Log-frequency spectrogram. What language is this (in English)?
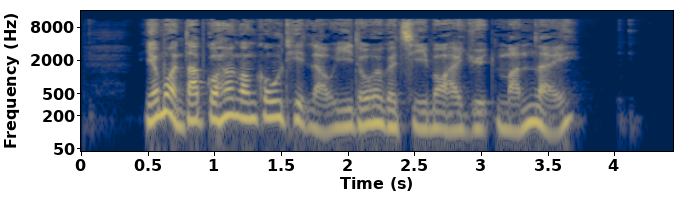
Cantonese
